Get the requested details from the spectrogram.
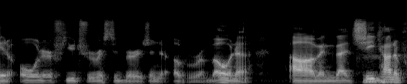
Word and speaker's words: Ramona: And now towards the end, we're now starting to see Ravonna have to now almost, am I saying her name right? I'm saying Ravonna. Ramona. I'm saying V. Yeah, Ramona.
